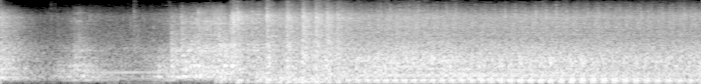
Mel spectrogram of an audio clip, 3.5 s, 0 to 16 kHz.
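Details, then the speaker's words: Mower cranked by a recovered lead-acid battery, thought to be about 7 years old, with one bad cell that previously would not crank it: starter catches after about a second and the small engine runs at a quick, fairly even beat; normal running. "There you can hear it yourself, folks. A battery that would not crank this mower under any circumstances. You could charge it all day long and it would not crank the mower over at all. Now it cranks it, even with the one bad cell."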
